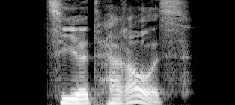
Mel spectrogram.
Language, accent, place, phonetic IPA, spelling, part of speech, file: German, Germany, Berlin, [ˌt͡siːət hɛˈʁaʊ̯s], ziehet heraus, verb, De-ziehet heraus.ogg
- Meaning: second-person plural subjunctive I of herausziehen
